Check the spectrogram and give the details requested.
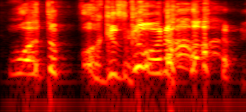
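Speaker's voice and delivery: high, loud, slow outburst breaking into a laugh; shocked shout. Retold or imitated. Seeing her skate partner about to fight a lady, a shocked shout. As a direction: blurt it out in disbelief.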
